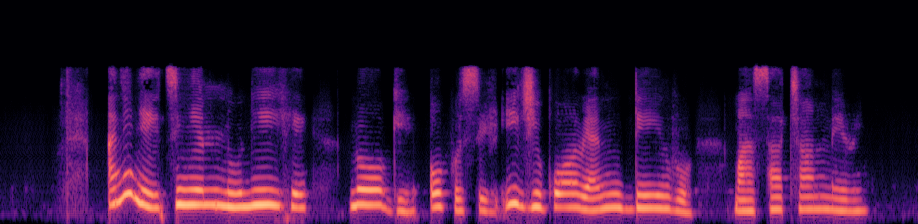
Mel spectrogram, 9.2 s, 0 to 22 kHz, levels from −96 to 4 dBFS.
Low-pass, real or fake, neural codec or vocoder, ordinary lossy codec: 7.2 kHz; fake; codec, 16 kHz, 1 kbps, X-Codec, HuBERT features, trained on general audio; MP3, 64 kbps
